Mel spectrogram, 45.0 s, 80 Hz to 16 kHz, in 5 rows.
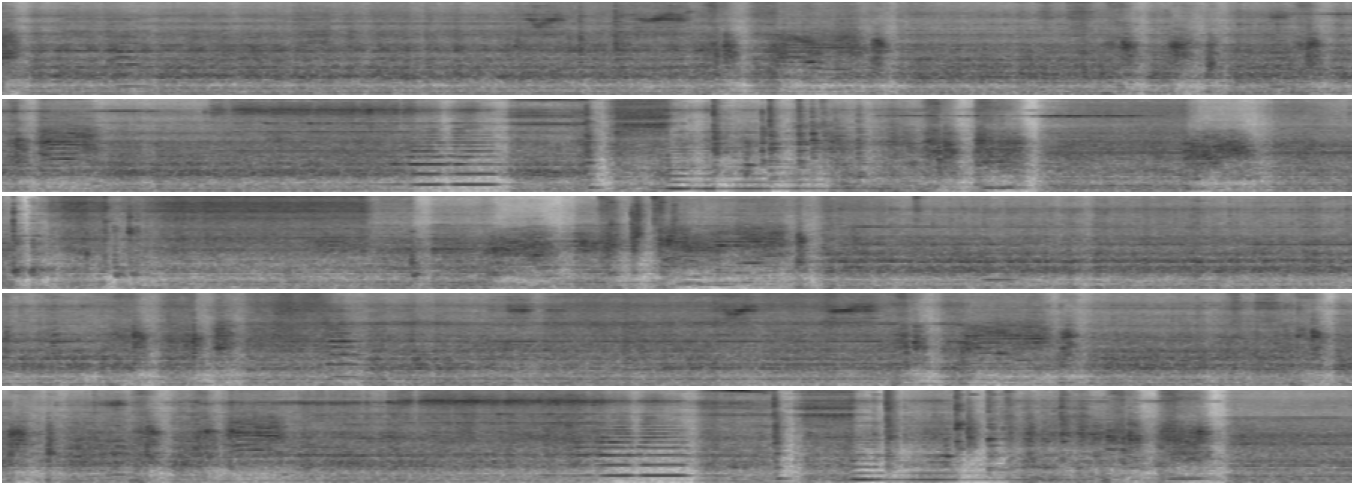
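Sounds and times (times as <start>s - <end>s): lathe running: 23.6s - 35.6s.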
